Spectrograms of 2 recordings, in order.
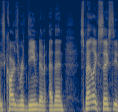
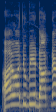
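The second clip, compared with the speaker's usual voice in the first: put-on Vine kid quote; 10 semitones higher than usual. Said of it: "those videos were so funny".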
